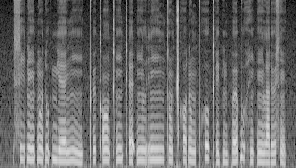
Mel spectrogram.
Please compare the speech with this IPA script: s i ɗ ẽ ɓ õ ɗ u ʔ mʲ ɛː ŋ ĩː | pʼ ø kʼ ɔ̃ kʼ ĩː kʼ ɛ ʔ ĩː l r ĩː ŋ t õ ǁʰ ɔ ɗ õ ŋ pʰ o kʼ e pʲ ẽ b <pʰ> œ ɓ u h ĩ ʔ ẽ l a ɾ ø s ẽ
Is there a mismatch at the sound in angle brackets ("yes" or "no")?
yes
